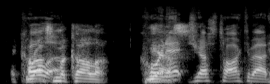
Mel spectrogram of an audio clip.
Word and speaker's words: McCullough: How do you pronounce the name? McCullough. Russ Acola. McCullough.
